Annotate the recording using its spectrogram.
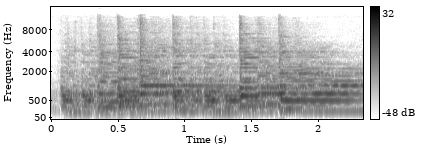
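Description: Solo oud improvising: a quick run of plucked notes breaks in sharply after a fading held note, the strings ringing on between strokes.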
